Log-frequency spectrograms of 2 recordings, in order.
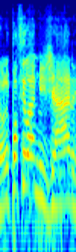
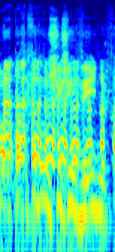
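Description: First: Said in the usual way. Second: Dainty ask. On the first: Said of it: "Não". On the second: Shown as a demonstration. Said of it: "Ela foi charmosa".

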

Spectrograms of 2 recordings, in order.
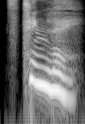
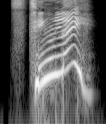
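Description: First: Said in the usual way. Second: Much higher, ringing; high shouted summon. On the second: Acted. Summoner shouting the creature's name high.

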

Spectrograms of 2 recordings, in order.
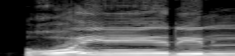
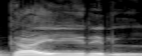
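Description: First: গইরিল drawn out with throaty "gh" and rounded "ghoy"; slow "ghoy-ril" from the throat; correct ghayn. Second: গাইরিল with hard g and open "gai"; plain "gai-ril", no throaty sound; common mispronunciation. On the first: Teacher giving the correction, গইরিল slow with throaty gh. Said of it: "শুদ্ধ হয় না, বলতে হবে". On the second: Teacher showing a common error, গাইরিল with light g. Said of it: "অনেকে বলে". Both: Shown as a demonstration.

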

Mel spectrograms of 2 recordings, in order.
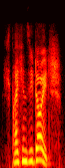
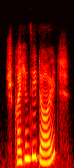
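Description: First: Falling tune, voice dropping on "Deutsch"; firm falling end on "Deutsch"; statement intonation. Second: Rising tune, voice lifting on "Deutsch"; slightly drawn-out question rising on "Deutsch"; question intonation. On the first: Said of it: "first as statements". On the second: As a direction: ask it, rising at the end on "Deutsch". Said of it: "then as questions". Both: Shown as a demonstration.

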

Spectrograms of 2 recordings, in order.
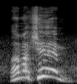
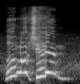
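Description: First: Loud, annoyed call at the referee; "Lan hakem" called out loud and indignant; hey ref, come on; yelling at the ref. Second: "Lan hakem" yelled much louder and higher, "hakem" falling hard; full-volume outrage at the referee; "Lan hakem" bellowed with everything he has; furious shout at the ref. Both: Real, not acted.

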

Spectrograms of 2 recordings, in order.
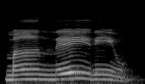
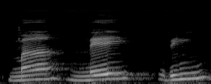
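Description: First: Said in the usual way. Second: "maneirinho" slowly split as ma-nei-ri-nho; four spaced beats on "maneirinho"; syllable by syllable. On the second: Shown as a demonstration. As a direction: pause after every syllable of "maneirinho". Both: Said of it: "quer saber o número de sílabas".

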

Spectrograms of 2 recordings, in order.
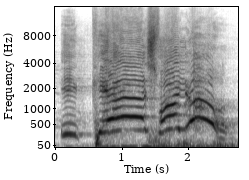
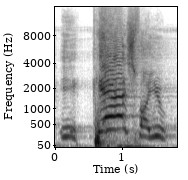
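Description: First: High, slow, shouted "He cares for you"; preaching shout. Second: Loud and firm, stress on "cares"; emphatic repeat. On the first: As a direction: cry it out to the whole church. Preacher's climax line. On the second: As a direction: drive home "cares". Preacher's repeat. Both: Acted.

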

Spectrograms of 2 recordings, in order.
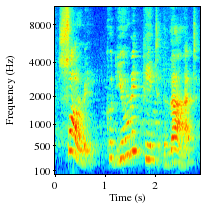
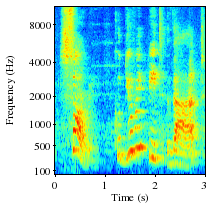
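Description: First: Slow, even English with a level "Sorry"; slow model phrase. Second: Slow model phrase. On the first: Teacher repeats it for the class, slow and level. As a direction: say "Sorry, could you repeat that?" slowly and evenly. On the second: Teacher models for students to repeat, slow and clear. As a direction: model "Sorry, could you repeat that?" slowly for students to echo. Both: Shown as a demonstration. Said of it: "Repeat after me".

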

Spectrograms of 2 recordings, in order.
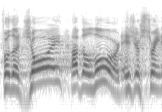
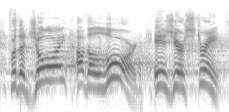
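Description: First: Said in the usual way. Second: Slow, emphatic declaration with JOY and LORD stretched out; like you mean it. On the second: Shown as a demonstration. Preacher leading the church in reciting a verse, like they mean it. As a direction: proclaim it slowly, with full conviction. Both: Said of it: "Now say it like you mean it".

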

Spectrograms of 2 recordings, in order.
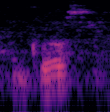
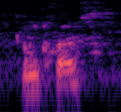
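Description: First: Softer, coaxing come close; hushed. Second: Said in the usual way. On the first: Real, not acted. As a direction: draw the listener in quietly.

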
